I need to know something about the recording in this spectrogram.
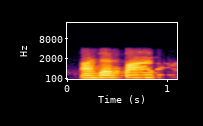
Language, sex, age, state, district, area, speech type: Hindi, male, 18-30, Rajasthan, Jodhpur, urban, conversation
